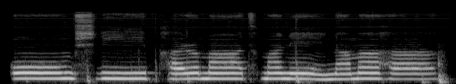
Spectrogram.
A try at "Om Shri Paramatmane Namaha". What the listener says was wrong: You have to pronounce the ra, full ra, not r. Paramatmane, ra.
